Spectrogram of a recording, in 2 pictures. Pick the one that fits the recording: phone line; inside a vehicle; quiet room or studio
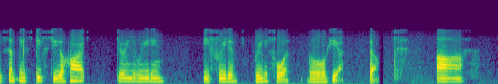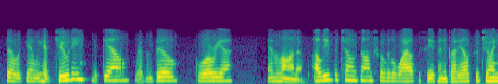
phone line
